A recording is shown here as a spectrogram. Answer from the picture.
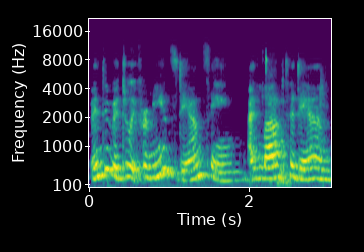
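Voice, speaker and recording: A woman with a Spanish accent at a moderate pace, ordinary pitch variation and audible room echo. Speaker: education manager. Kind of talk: podcast interview.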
